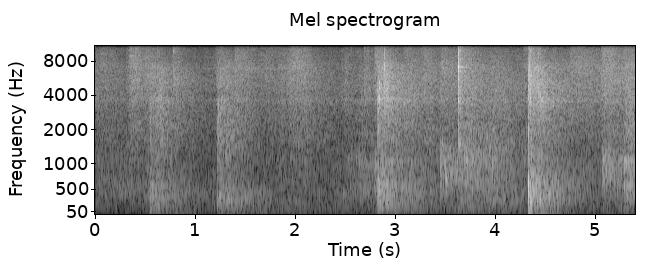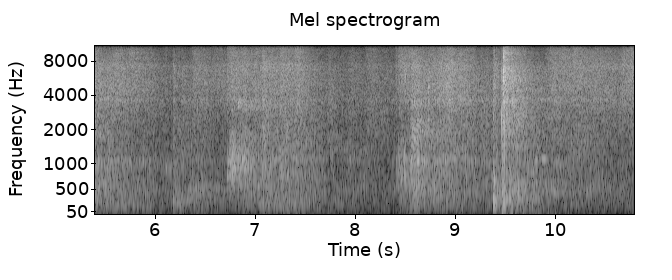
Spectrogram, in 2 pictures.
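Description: Ten-pin bowling alley: a series of sharp thuds and crashes from balls landing on the lanes and pins being hit on several lanes, each ringing on in the big hall, the loudest about four seconds in, over a steady background din.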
